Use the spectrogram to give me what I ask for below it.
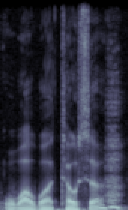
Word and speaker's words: Wauwatosa: I'm from a place called Wauwatosa. – Yes. – Can you spell that? – Wauwatosa, Wauwatosa.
